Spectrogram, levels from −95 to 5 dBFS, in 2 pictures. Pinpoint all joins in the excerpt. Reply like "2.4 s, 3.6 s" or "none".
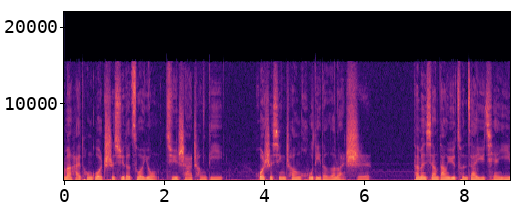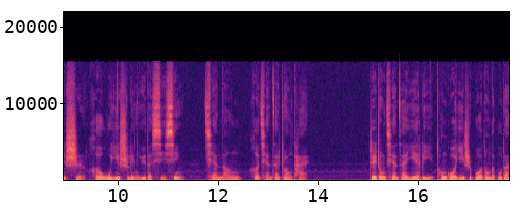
7.0 s, 15.0 s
